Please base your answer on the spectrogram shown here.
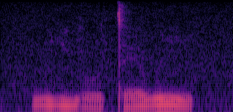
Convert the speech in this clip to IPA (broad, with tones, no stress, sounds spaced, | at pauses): w i˧ j ɔ̃˨ t ɛ˨˦ w ĩ˦˨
